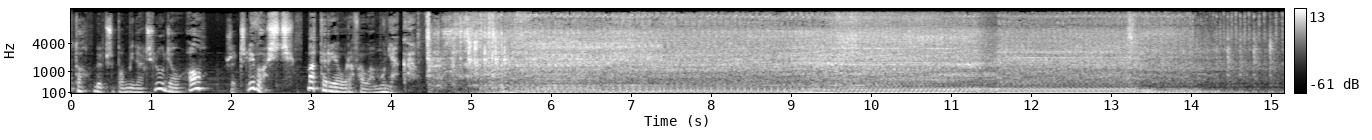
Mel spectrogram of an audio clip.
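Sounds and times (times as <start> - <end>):
speech: 0.0 - 4.4
small garden tractor engine running while towing a camping trailer: 4.4 - 15.1.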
